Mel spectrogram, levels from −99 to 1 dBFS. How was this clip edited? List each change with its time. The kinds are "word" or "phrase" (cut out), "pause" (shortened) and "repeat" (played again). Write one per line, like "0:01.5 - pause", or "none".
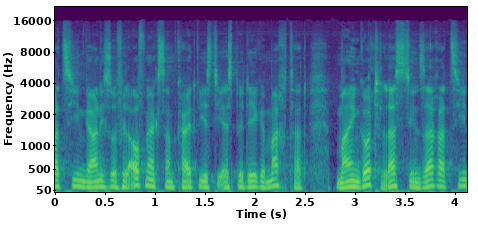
0:01.4 - word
